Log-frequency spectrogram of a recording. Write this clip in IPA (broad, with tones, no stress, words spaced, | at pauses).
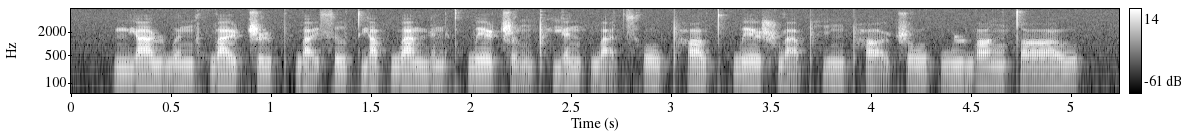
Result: n̪jä˥˩ɻwə˧˥n xwa˥ɪ̯ʈ͡ʂɻ̩˥˩ pʰwa̰˨˩ɪ̯sɹ̩˥t̪jä˧˥ pwä˥˩n̪ɥɛ˩n kʰwe˥˩ɪ̯ʈ͡ʂɤ̰˨˩ŋpʰjɛ˥˩n pwä̰˨˩ t͡sʰo˧˥ʊ̯pʰɑ˧˥ʊ̯t̪ʰwe˥˩ɪ̯ ʂwä̰˨˩pʰi˥ŋ pʰɑ̰˨˩ʊ̯ʈ͡ʂo˥˩ʊ̯pu˥ ɻwɑ˥ŋ t̪ɑ˧˥ʊ̯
